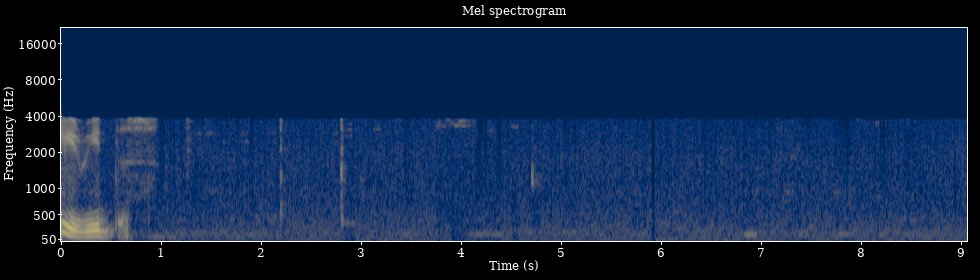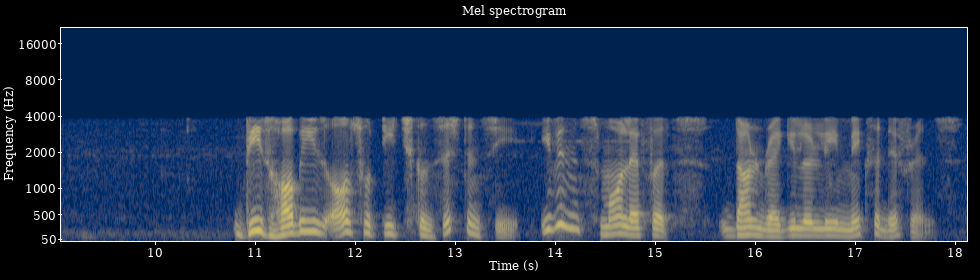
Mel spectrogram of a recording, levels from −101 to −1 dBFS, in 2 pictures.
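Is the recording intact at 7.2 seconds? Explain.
No. At 7.2 seconds the audio is inside a jitter buffer slow-down that runs from 6.54 to 8.54 s. The receiver's buffer was low, so it stretched the sound to rebuild its reserve. It repeated single pitch periods and small pieces of pause, adding 109 ms over those two seconds. Playback runs at 95% speed with the pitch unchanged. Sounds feel slightly drawn out, and there may be a faint warble.

The same moment also falls within a stretch of scattered short gaps, from 6.81 to 8.10 s. A few packets, about four, went missing or arrived late at separate points. Each hole was filled by carrying on the last sound. Roughly 30 ms was patched in total, and the longest gap was only about 10 ms. These fills are heard as brief ticks or tiny hiccups against otherwise clear sound. All of this plays through the G.711 call path, which stops at 4 kHz.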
